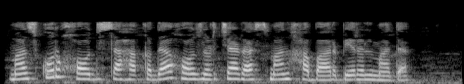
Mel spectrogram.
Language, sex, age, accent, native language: Uzbek, female, 18-24, Buxoro, Uzbek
